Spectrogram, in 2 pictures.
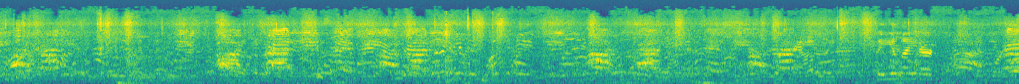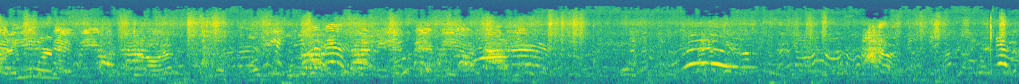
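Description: A crowd chatters and cheers throughout.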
